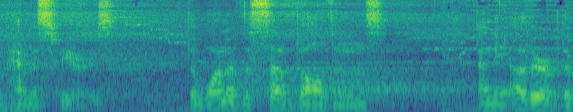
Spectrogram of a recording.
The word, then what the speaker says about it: subvolvan: the one of the subvolvans and the other of the prevolvans. This is spelled V-O-L-V-A-N, subvolvan, like Volvo.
